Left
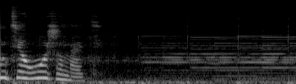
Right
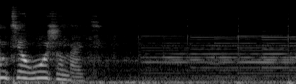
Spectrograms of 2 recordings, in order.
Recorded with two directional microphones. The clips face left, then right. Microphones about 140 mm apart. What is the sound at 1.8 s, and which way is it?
Music, centre (ahead or behind).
